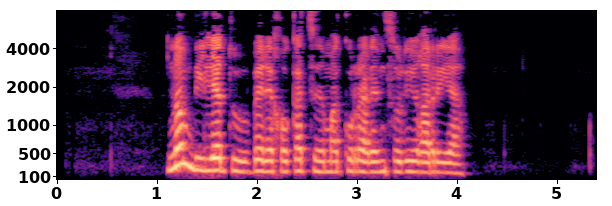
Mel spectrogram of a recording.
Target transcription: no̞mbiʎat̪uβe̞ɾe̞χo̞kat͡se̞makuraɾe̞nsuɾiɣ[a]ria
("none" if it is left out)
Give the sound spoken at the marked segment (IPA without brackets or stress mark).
a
